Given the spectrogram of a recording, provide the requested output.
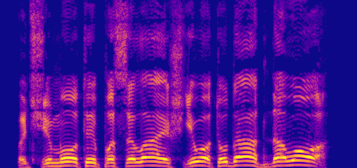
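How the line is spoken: Shouting. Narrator (Russian): кричал

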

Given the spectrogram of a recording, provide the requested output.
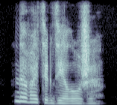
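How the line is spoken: Weary request. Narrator (Russian): устало попросила я

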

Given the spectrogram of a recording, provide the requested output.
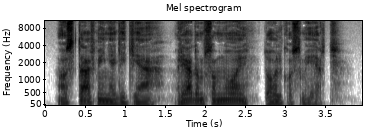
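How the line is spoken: Low, dry voice. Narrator (Russian): произнес отец Дионисий низким, сухим голосом

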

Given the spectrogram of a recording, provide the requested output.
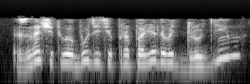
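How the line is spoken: Joyful exclamation. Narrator (Russian): радостно воскликнул Мартынка

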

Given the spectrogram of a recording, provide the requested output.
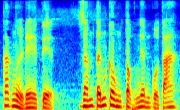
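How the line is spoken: Loud, anxious. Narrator (Vietnamese): lớn tiếng nói, trên mặt lộ ra lo âu

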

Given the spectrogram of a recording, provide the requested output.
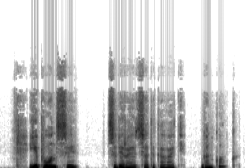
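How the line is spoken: Quiet question. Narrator (Russian): тихо уточнила она

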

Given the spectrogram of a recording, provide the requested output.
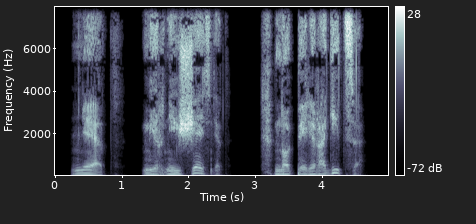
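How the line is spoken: Quiet reply. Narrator (Russian): так же тихо ответил голос

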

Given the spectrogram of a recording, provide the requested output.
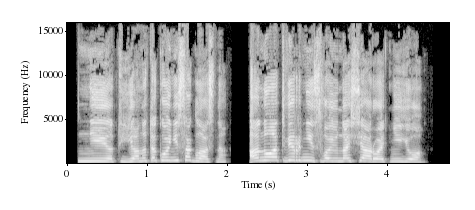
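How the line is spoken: Very loud shout. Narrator (Russian): Кика так громко закричала, что все, кто был в столовой, обернулись на ее голос

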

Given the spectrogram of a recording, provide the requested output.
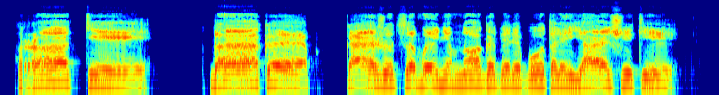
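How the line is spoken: Distant yell from boat. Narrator (Russian): Заорал из баркаса мой знакомый гробовщик

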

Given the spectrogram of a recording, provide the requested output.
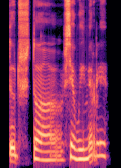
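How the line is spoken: Puzzled mutter. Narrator (Russian): озадаченно пробормотала Бумба

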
